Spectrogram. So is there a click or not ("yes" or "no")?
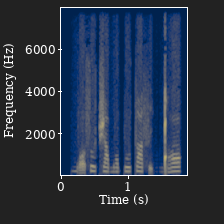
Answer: yes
